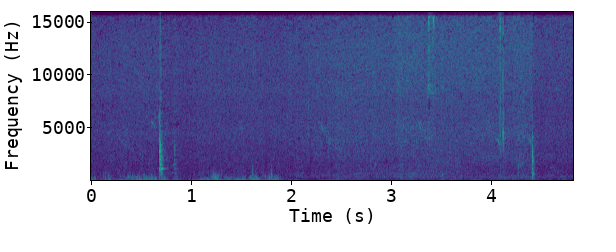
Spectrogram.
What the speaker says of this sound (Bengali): সুন্দর হাওয়া দিচ্ছে এই জায়গাটায়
